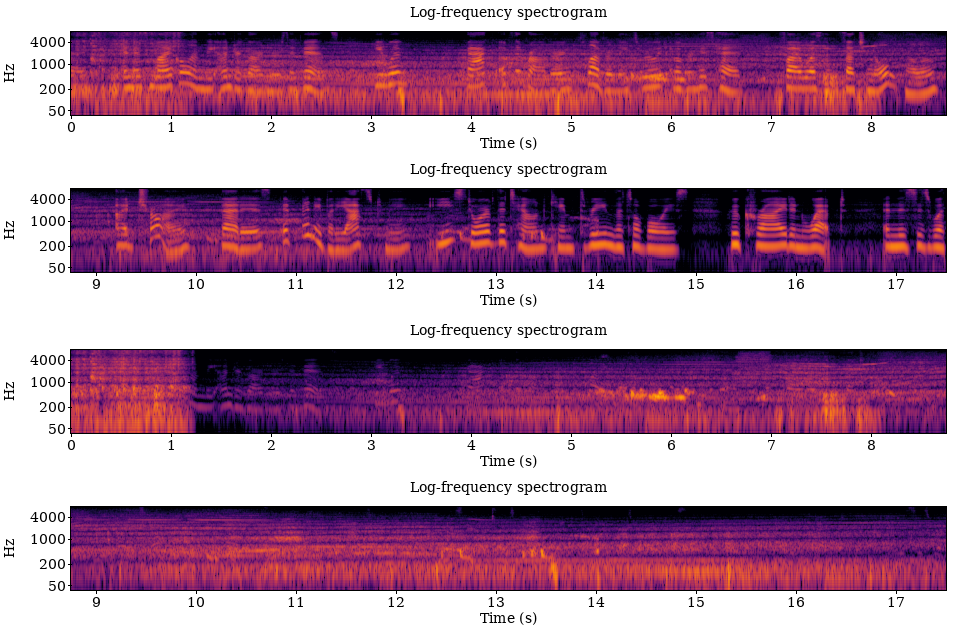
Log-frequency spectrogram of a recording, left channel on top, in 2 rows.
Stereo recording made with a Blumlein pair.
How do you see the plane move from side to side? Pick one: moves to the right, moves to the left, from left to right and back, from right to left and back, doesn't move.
moves to the right.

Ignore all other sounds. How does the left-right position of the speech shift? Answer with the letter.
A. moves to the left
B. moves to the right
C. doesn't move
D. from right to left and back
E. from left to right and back
C.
